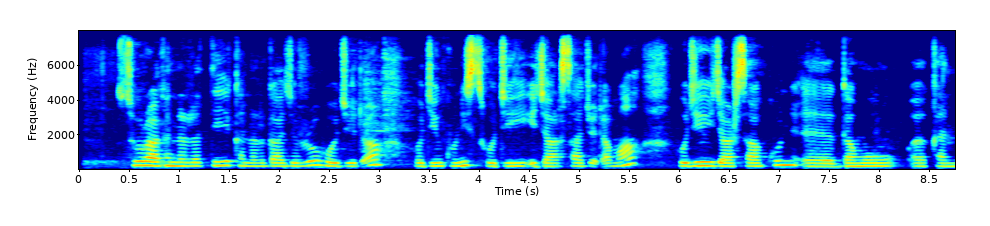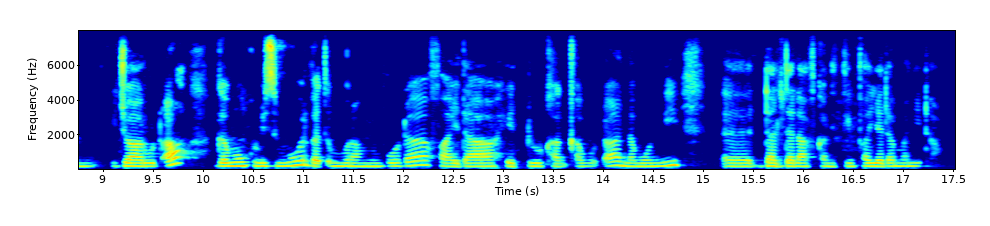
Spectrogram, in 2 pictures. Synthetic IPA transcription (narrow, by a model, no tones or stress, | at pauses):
suːɾaːkɐnɪrːɐt̪ːɪkɐnɐɾɡaːd͡ʒɪrːʊhɔd͡ʒiːᶑɐhɔd͡ʒiːŋkʊnɪshɔd͡ʒiːɪd͡ʒaːɾsaːd͡ʒɛᶑɐmaːhɔd͡ʒiːɪd͡ʒaːɾsaːŋkʊnɡɐmoːkɐn | ɪd͡ʒaːɾuᶑɐɡɐmuːŋkʊnɪsɪmːoːɐɾɡɐt̪ʼɪmːʊɾɐmɪnbo̞ːd̪ɐfaːʔɪd̪aːhɛd̪ːuːkʰɐŋkʼɐbʊᶑɐnɐmo̞ːnːɪ | d̪ɐld̪ɐlaːfkɐnɪt̪ːiːnfɐjːɐd̪ɐmɐnɪᶑɐ̥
